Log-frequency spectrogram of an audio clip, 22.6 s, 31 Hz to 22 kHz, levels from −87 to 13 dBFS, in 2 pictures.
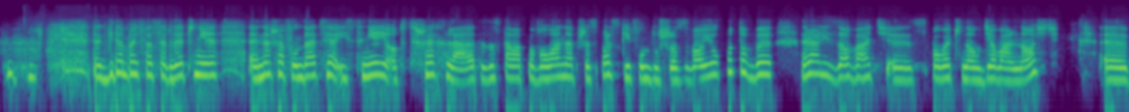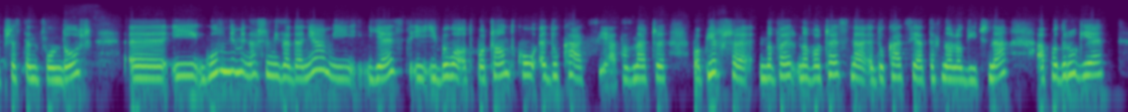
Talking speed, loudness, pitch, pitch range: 120 wpm, -12 LUFS, 245 Hz, 225-280 Hz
